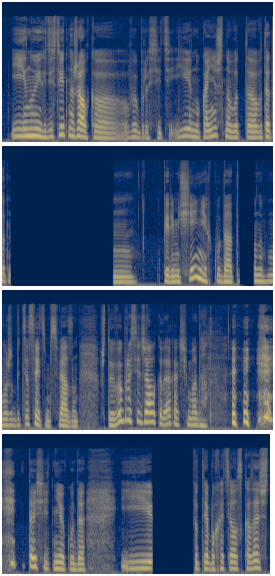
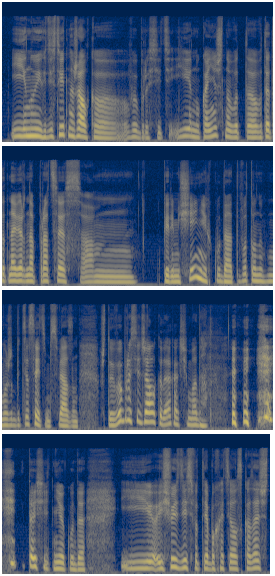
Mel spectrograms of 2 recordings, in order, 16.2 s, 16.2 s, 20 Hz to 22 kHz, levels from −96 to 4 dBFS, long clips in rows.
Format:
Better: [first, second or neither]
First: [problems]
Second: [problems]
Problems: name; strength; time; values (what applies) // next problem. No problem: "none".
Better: second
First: audio cutting out; at 4 s for 1.5 s, at 7.5 s and at 14 s for 0.5 s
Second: none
